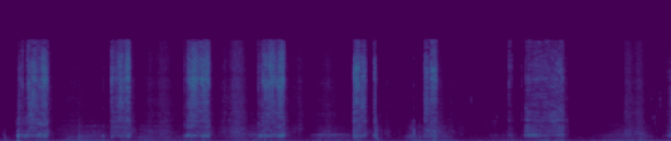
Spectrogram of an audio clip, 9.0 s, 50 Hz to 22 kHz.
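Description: A black felt-tip marker loops and scribbles across a flat 9x12 in. drawing paper sheet held in place by the other hand. The felt tip makes bright, hissing rub strokes in irregular bursts, separated by quiet pauses with only a faint low background.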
